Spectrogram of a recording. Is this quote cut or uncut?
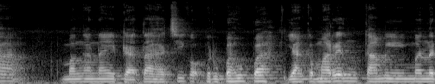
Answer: cut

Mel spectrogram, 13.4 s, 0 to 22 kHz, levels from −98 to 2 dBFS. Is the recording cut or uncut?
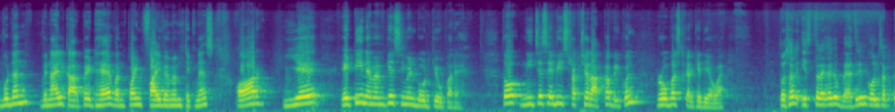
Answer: uncut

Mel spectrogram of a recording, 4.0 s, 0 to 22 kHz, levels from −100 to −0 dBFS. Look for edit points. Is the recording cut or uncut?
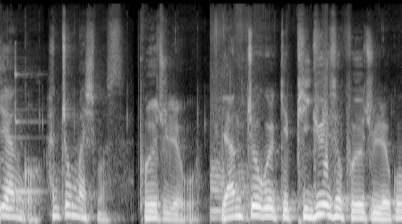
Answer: cut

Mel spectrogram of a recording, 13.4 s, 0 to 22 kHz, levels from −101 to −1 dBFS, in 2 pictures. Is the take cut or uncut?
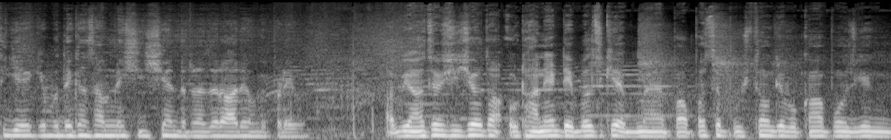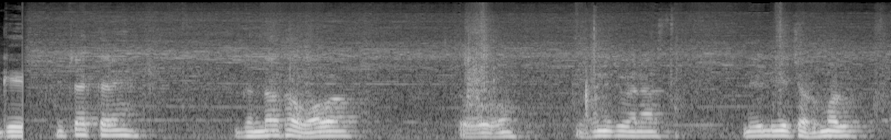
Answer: cut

